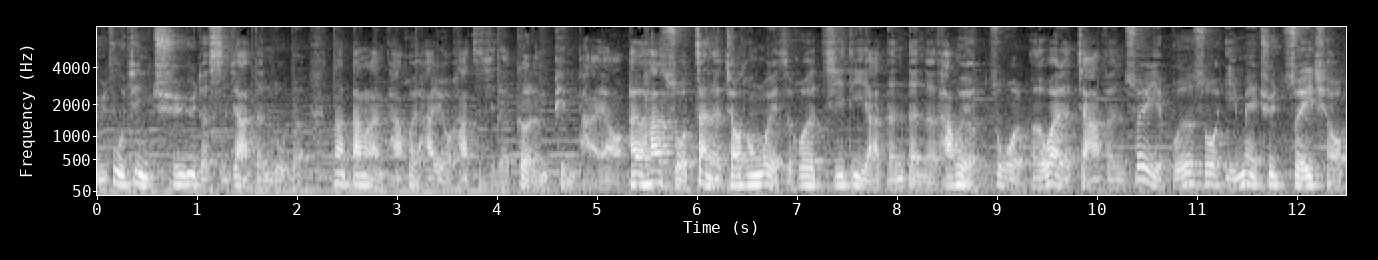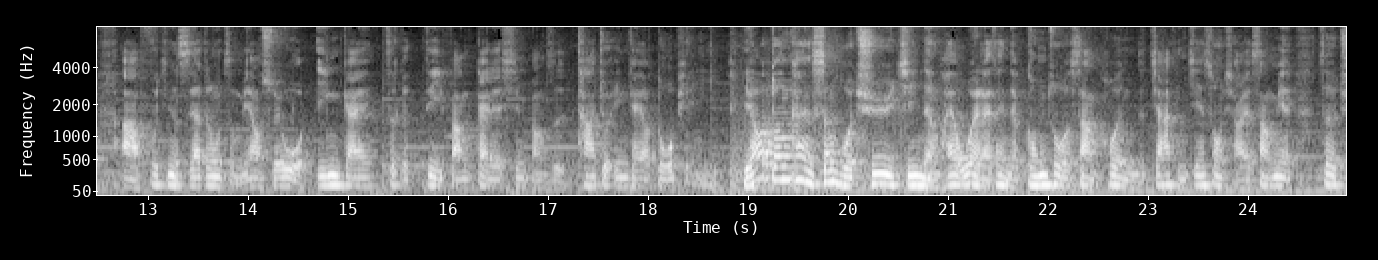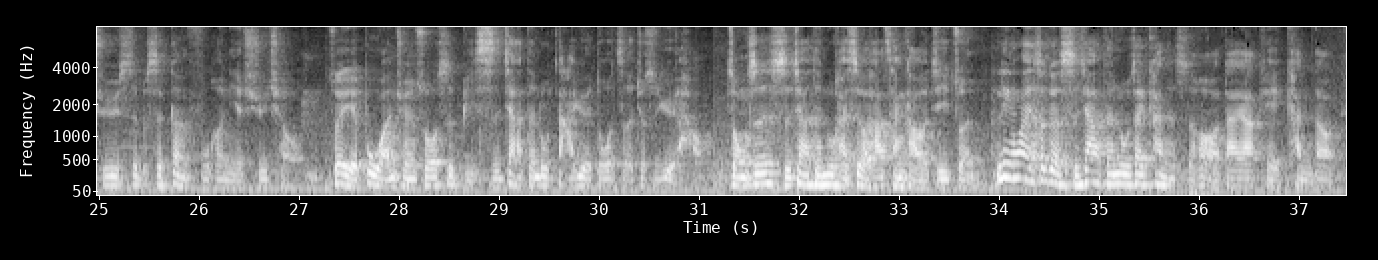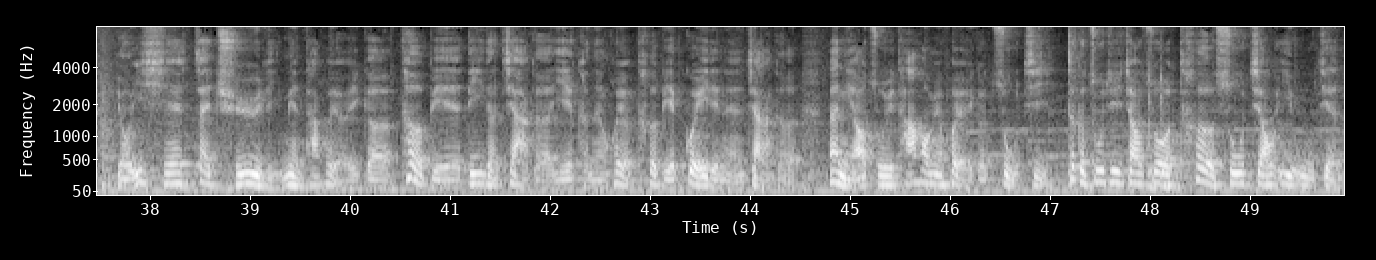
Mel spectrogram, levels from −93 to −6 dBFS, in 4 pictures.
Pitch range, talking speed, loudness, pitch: 100-130 Hz, 310 characters per minute, -16 LUFS, 115 Hz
